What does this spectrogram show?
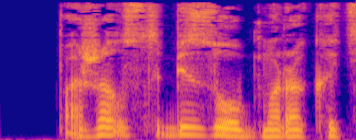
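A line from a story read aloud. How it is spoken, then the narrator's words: Quiet. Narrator (Russian): тихо сказал Фандорин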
